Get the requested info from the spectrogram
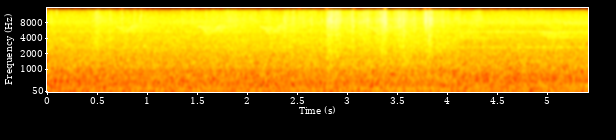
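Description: Short high chirps from birds, a few times with gaps, over a steady outdoor hiss. Near the middle comes a brief burst of dry crackling rustles, the loudest sound, as from dry leaves being disturbed close by.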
